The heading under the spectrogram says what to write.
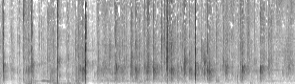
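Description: An audience breaks into applause as a guest is called to the front, a dense patter of many hands clapping at steady strength, with a few sharp louder claps at the start and faint voices underneath.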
